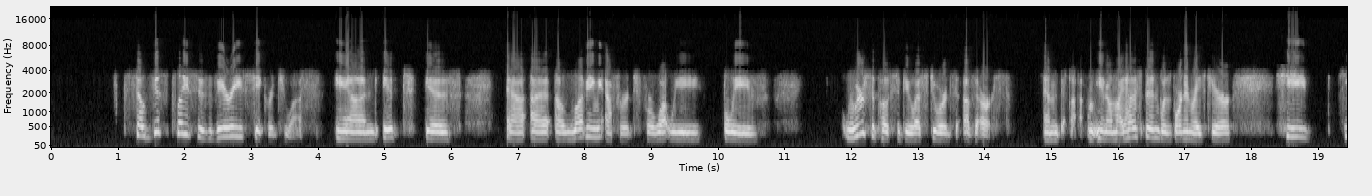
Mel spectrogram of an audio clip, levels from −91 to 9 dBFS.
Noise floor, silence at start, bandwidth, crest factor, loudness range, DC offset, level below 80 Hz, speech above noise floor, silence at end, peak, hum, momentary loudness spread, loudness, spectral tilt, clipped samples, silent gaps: -69 dBFS; 0.95 s; 9.6 kHz; 14 dB; 2 LU; under 0.1%; -74 dBFS; 56 dB; 0 s; 0 dBFS; none; 14 LU; -12 LUFS; -4 dB/octave; under 0.1%; none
